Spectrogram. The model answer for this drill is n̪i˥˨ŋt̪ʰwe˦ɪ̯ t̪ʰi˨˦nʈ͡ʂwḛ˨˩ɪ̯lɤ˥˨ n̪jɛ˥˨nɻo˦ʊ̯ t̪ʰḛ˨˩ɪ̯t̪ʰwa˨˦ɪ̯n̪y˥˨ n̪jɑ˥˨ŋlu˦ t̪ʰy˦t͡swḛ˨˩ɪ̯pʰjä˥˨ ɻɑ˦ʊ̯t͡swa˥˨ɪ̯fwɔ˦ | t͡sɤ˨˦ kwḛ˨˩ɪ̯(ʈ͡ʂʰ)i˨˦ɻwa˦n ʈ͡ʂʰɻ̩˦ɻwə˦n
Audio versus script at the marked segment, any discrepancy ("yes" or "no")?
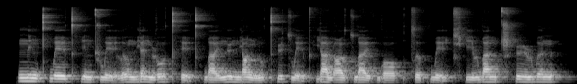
yes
